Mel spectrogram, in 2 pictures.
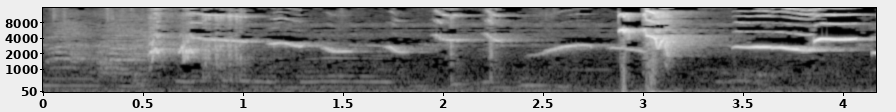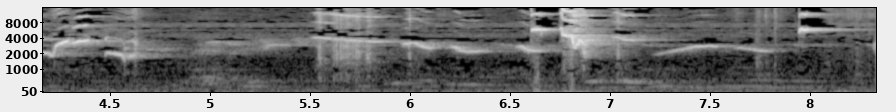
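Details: Caged Oriental magpie-robin, a poci type bird, singing after therapy: varied clear whistles, rising and falling slurred notes mixed with sharp harsh chips and rapid twittering phrases, with faint low background hum.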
